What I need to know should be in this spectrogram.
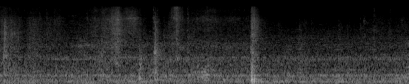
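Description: A box lid flaps open with a soft thump.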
